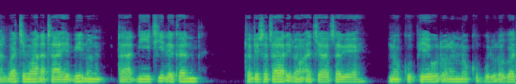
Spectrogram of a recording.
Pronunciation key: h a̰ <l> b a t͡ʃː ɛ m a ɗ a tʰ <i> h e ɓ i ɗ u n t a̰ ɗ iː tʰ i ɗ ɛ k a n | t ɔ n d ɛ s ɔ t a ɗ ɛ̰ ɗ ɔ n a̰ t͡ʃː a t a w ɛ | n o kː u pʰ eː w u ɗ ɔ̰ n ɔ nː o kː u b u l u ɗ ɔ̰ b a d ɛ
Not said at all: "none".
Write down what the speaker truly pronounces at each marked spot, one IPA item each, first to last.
l, a

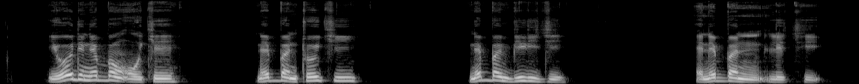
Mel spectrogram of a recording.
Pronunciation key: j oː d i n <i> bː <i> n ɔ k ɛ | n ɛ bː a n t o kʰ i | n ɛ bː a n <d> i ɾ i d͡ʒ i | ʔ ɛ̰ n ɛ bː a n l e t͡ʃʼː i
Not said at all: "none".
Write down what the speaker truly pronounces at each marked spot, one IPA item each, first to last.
ɛ, a, b

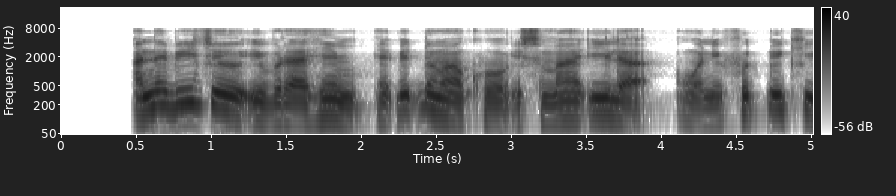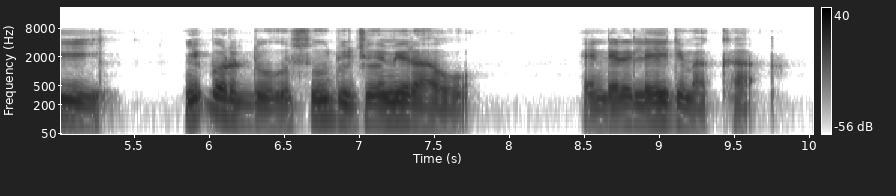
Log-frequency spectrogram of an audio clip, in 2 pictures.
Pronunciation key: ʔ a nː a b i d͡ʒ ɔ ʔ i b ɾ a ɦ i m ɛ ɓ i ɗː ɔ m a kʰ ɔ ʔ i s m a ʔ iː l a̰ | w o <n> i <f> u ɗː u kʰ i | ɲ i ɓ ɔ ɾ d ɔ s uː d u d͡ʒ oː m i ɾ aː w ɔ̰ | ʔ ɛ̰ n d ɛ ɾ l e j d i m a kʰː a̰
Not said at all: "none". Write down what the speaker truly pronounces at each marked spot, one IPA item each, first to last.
n, f

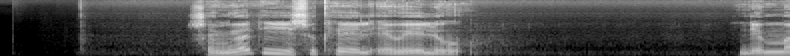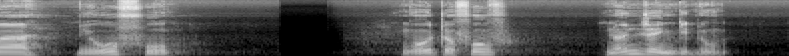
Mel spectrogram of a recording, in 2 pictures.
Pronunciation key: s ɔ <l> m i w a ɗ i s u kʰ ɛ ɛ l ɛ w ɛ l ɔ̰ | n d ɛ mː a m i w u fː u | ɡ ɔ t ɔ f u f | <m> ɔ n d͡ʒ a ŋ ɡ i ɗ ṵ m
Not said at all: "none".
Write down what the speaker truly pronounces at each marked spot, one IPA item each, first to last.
none, n

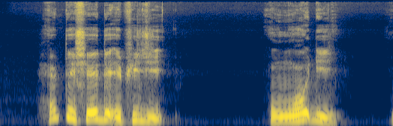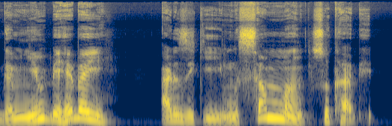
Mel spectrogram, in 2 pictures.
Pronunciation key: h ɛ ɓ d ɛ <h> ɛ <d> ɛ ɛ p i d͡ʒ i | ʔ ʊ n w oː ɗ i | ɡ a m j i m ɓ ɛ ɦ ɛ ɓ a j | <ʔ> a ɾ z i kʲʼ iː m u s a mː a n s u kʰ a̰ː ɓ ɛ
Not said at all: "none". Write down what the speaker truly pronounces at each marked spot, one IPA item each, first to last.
ʃ, d, ʔ

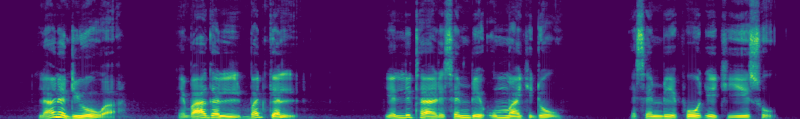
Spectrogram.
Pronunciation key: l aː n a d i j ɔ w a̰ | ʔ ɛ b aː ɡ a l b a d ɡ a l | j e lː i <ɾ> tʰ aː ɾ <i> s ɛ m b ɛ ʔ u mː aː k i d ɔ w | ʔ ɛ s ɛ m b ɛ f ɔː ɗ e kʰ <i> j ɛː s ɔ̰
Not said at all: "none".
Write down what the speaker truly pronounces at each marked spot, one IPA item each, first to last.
none, ɛ, i

